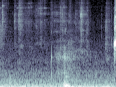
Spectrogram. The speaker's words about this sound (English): And that's the Jew whistle.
